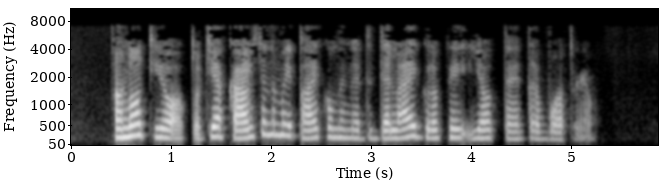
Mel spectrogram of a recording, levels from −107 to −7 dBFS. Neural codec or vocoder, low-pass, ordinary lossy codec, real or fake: codec, 16 kHz, 1.1 kbps, Voila-Tokenizer; 7.2 kHz; MP3, 32 kbps; fake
